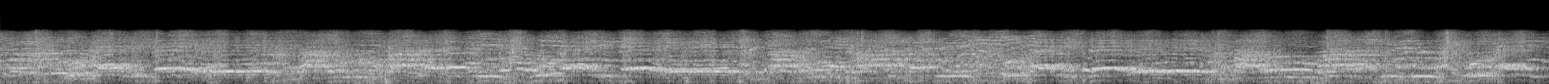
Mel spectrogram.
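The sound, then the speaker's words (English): A large crowd of Haitians sings together loudly inside a tent in Port-au-Prince, people dancing and jumping up and down, their voices merging into a dense, steady roar, with rhythmic clapping running through it for the whole stretch. “I remember panning my camera around, and I just see this crowd of people singing and dancing in the center of the tent.”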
